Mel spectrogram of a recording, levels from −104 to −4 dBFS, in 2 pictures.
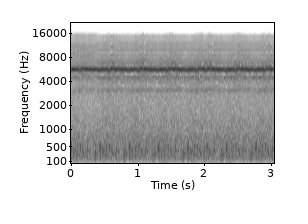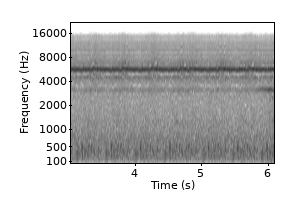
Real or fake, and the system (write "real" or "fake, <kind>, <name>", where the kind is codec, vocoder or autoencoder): real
